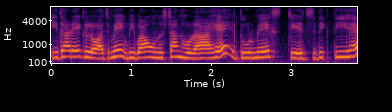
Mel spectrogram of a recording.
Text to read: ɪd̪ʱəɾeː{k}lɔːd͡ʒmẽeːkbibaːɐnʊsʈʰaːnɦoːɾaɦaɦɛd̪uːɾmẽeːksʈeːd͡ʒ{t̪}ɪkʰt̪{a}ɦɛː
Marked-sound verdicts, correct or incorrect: correct, incorrect: d̪, incorrect: i

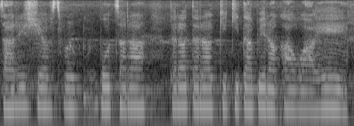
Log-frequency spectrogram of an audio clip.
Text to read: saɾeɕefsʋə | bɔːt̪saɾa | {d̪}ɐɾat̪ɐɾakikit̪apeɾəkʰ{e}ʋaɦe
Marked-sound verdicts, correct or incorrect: incorrect: t̪, incorrect: a

